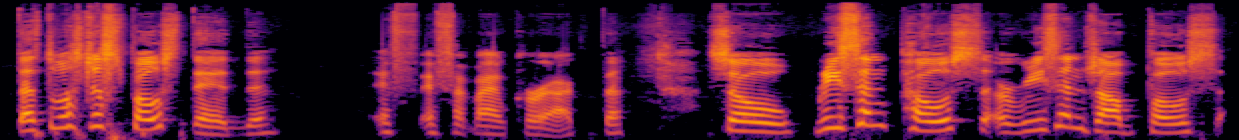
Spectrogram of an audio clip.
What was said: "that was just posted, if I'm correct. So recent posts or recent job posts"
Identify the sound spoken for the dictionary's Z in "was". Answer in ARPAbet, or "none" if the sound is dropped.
S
